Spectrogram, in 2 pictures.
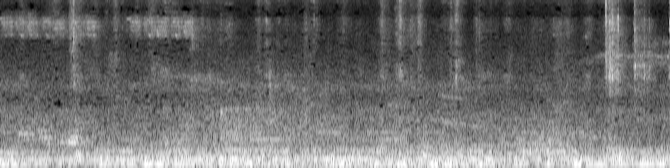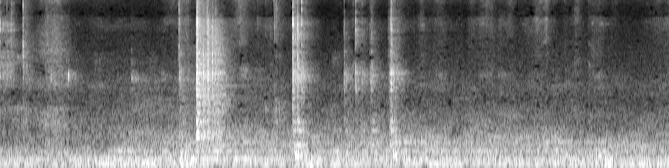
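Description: Folding hex key set turning the bow sight's mounting bolts loose: scattered small metallic clicks and ticks, the sharpest about nine seconds in, over a faint steady low hum.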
